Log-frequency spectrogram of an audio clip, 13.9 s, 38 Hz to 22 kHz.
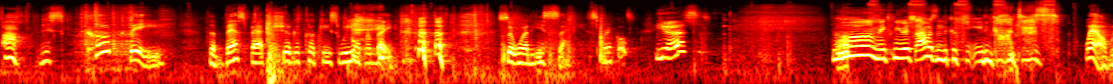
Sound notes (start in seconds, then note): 4.4 chuckles; 10.5 sniffs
